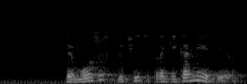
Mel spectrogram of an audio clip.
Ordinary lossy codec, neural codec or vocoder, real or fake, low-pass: MP3, 32 kbps; vocoder, 24 kHz, 100 mel bands, Vocos; fake; 5.4 kHz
